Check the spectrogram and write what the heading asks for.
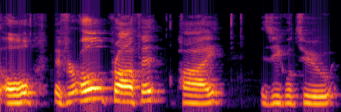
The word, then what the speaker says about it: pi: And remember, this is a pi, actually it's pronounced P in Greek.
